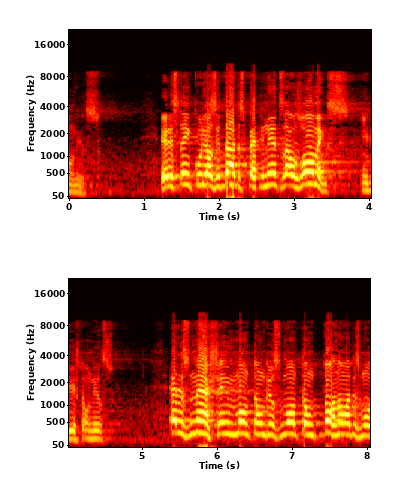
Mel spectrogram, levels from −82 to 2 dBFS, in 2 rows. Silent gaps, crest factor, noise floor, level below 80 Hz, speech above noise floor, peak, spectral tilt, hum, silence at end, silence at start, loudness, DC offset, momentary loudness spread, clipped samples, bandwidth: none; 14 dB; -51 dBFS; -52 dBFS; 38 dB; 0 dBFS; -4 dB/octave; none; 0 s; 0 s; -12 LUFS; under 0.1%; 18 LU; 1%; 11 kHz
